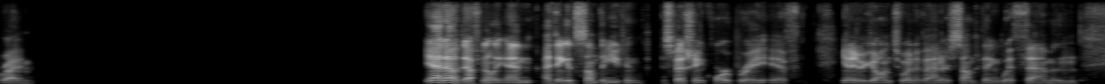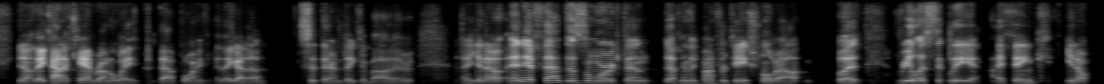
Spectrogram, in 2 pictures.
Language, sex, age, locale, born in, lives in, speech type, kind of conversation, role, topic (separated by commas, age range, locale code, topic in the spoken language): English, male, 20-24, en-US, United States, United States, conversation, advice, advisor, How can I approach a difficult conversation?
